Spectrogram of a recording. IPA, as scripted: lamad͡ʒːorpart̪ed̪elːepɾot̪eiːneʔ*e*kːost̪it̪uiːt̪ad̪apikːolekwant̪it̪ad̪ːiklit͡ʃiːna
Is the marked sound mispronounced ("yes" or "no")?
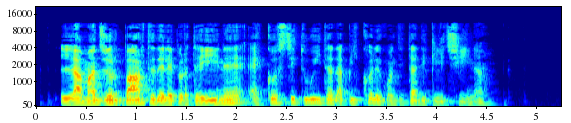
yes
